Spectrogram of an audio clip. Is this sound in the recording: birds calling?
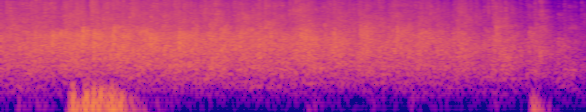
no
